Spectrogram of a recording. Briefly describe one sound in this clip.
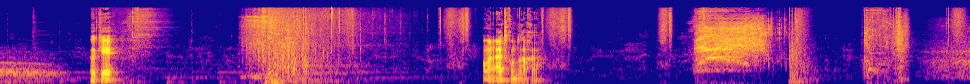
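Game cards whoosh and chime as they are played.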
